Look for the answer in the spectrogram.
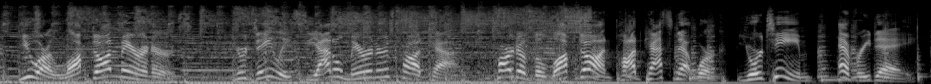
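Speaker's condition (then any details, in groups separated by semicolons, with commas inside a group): No condition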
